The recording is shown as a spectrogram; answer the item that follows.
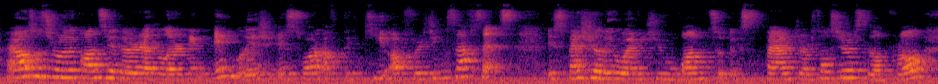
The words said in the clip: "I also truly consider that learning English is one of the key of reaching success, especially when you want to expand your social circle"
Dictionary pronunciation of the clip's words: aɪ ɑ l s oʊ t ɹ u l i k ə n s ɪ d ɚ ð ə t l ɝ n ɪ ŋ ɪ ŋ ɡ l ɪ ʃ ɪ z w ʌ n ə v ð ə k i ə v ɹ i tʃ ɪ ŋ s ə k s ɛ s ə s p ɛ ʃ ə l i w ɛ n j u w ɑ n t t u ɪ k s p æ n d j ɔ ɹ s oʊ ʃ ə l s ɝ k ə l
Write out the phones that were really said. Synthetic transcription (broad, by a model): aɪ ɑ l s oʊ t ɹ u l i k ə n s ɪ d ɚ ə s l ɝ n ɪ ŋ ɪ ŋ ɡ l ɪ ʃ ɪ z w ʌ n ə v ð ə k i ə f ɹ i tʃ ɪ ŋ s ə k s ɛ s ə s p ɛ ʃ ə l i w ɛ n j u w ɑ n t t u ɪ k s p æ n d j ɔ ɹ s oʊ s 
